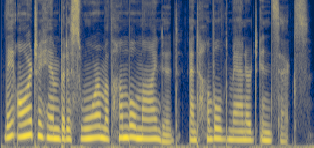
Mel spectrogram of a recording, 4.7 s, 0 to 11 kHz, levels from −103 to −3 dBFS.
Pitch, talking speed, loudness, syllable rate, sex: 220 Hz, 180 wpm, -14 LUFS, 4.8 syllables/s, female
